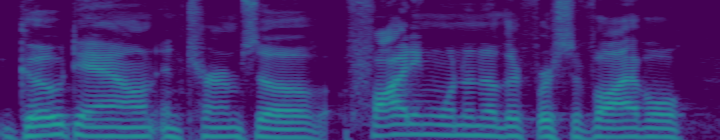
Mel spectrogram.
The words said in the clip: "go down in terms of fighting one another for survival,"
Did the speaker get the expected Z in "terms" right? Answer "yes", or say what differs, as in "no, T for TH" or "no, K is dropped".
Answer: yes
